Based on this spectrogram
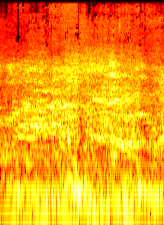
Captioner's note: the set is already bursting into laughter as appears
